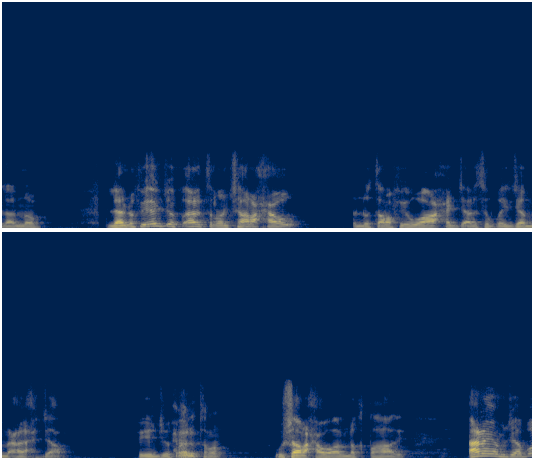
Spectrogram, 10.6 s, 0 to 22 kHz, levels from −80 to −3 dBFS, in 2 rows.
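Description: Speech, with no technical faults to report. It has passed through an AMR wideband (HD Voice) codec, which shows as nothing above 7.6 kHz and only light coding character, consistent with a rate of around 15.85 kbit/s.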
